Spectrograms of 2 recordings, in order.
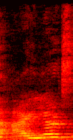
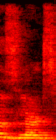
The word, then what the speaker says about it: islets: कई लोग इसे आइलेट्स ऑफ द लैंगरहैंस भी कहते हैं, लेकिन इसका जो एग्जैक्टली प्रोनाउंसिएशन है वो islets ही बोलते हैं।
